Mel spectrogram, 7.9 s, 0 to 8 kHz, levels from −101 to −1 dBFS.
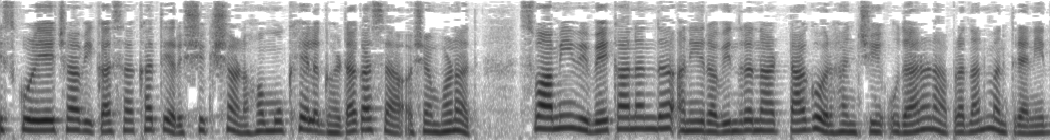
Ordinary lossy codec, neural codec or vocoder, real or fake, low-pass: none; none; real; none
